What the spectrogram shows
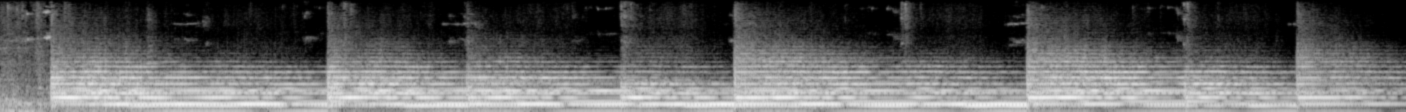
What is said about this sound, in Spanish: la mano negra no llega a un lugar hasta que se escuchan las campanadas.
